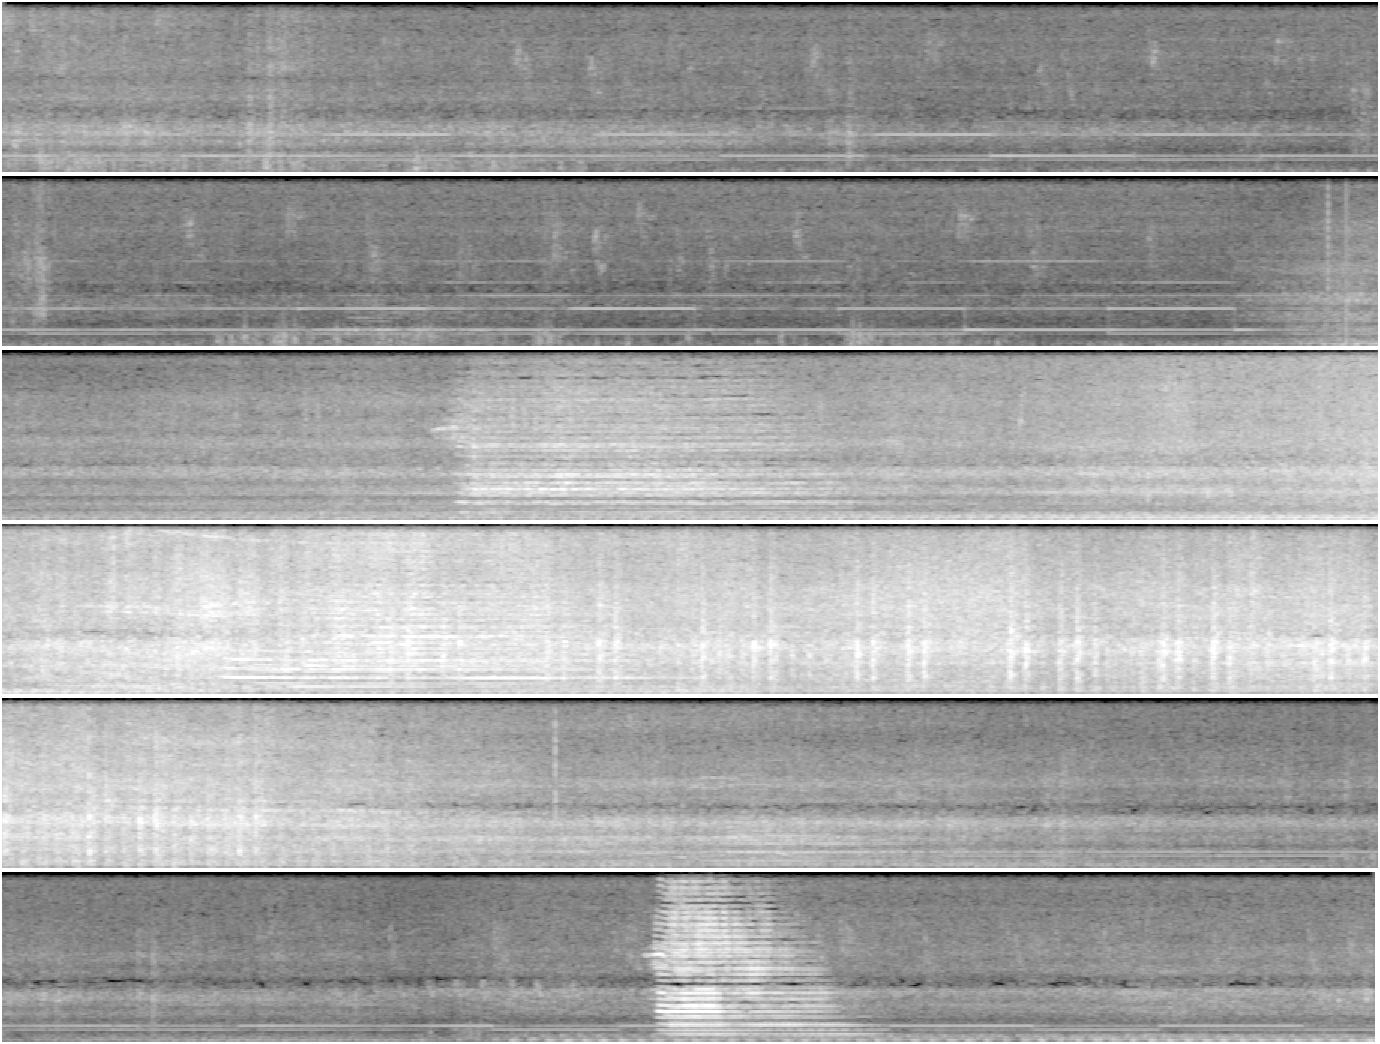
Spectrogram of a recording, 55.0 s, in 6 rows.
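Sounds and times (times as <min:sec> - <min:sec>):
train horn: 0:21.2 - 0:24.7, 0:27.9 - 0:34.4, 0:40.4 - 0:55.0.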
